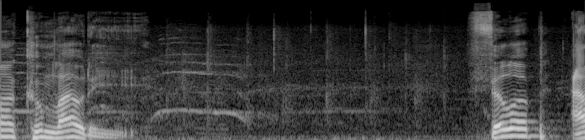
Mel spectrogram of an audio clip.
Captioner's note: audience applauds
